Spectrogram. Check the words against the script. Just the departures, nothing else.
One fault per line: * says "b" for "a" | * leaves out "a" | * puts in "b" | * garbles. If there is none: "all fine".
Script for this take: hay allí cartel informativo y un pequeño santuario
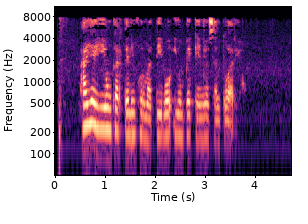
* puts in "un"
